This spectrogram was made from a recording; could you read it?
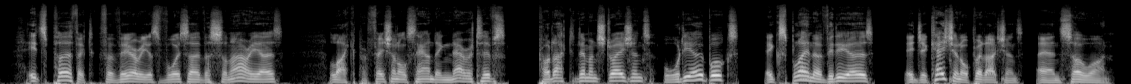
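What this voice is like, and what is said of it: Mild Australian accent. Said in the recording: “my usual voice and normal way of speaking, with what I'd describe as a mild Aussie accent”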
